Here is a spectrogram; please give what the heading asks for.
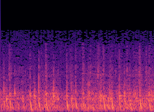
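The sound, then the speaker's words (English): Horse hooves clip-clop as a rider comes up: a dense run of many quick, sharp hoofbeats at a steady, fairly loud level throughout. “Hey, here comes somebody riding up.”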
